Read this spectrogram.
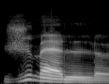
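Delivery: JUMELLE loud, with a held opening j; teacher's emphatic, lengthened JUMELLE; sounding out. Shown as a demonstration. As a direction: sound out JUMELLE so the first j is heard. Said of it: "Est-ce qu'on entend le J".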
